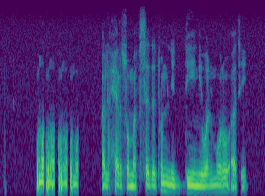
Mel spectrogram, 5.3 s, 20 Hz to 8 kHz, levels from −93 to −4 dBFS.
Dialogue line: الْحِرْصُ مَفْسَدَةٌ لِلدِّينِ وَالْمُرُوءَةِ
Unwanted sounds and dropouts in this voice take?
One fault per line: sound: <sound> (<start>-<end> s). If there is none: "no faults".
sound: laugh (0.7-1.6 s)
